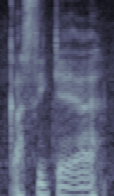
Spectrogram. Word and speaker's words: Cacique: No, because I was like pronouncing it with like the K at the end, but it's not even pronounced that way. It's like Kosike. – Kosike. – I don't know. – Yeah, that's how it looks, but it's pronounced like... It's pronounced kind of white. – Cacique. – Let me see pronunciation. You know, I see. I already googled it. I knew. It's just cacique.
